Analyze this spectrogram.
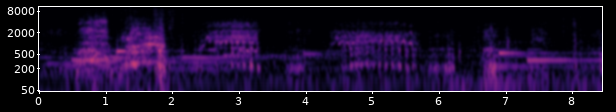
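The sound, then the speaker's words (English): A horse named Flicker whinnies loudly in a corral, several shrill, quavering neighs rising and falling over about eight seconds, with some snorting and hoof shuffling between calls. “looks at Flicker through the corral fence.”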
